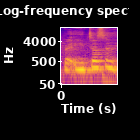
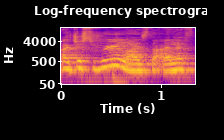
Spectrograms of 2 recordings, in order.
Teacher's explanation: When a word ends with a T and is followed by a word beginning with a consonant, the final T of the first word is often silent or sounds like a D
